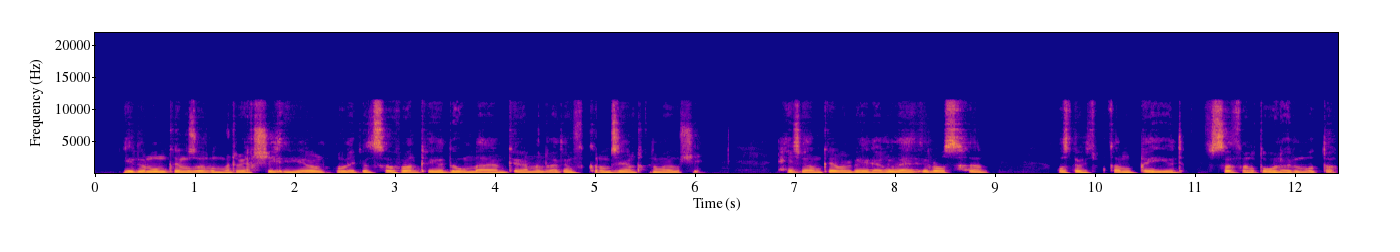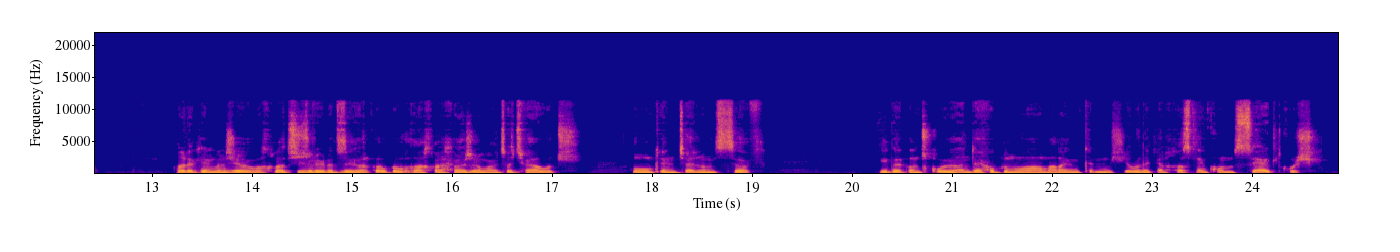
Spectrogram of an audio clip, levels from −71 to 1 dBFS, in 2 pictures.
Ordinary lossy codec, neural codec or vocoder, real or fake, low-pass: none; codec, 24 kHz, 1 kbps, SNAC; fake; none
